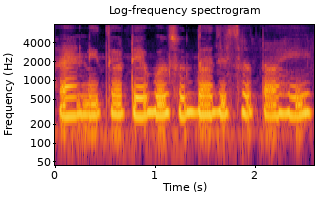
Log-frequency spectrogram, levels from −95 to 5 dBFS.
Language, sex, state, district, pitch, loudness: Marathi, female, Maharashtra, Washim, 285 Hz, -13 LUFS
